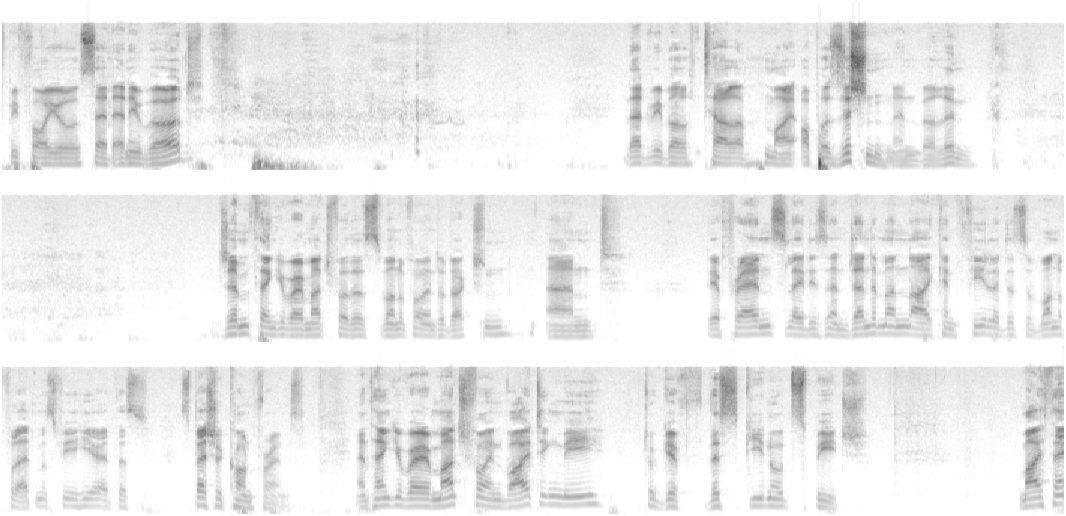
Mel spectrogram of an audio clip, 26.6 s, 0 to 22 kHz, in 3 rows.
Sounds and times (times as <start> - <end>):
Male speech, man speaking: 0.0 - 1.7, 5.2 - 8.2, 10.7 - 14.0, 14.8 - 25.0, 26.2 - 26.5
Narration, monologue: 0.0 - 26.5.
